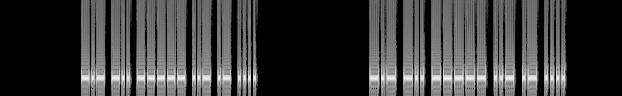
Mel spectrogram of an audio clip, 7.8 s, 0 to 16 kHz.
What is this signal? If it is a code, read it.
Morse code, heard as a keyed tone, about 38 wpm, 700 Hz. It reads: KD0UAH KD0UAH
